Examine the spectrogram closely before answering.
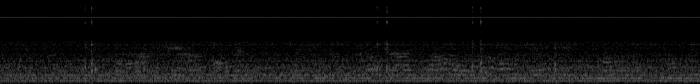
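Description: Computer mouse button clicking three times, short sharp clicks as menu items are picked, over a steady electrical hum and hiss.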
